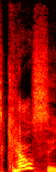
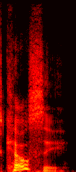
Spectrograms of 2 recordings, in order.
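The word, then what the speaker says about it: Kelce: yeah they are uh no it's Kelsey you're wrong buddy it's Kelsey it's Kelsey the chat saying it's Kelsey yeah I did a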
